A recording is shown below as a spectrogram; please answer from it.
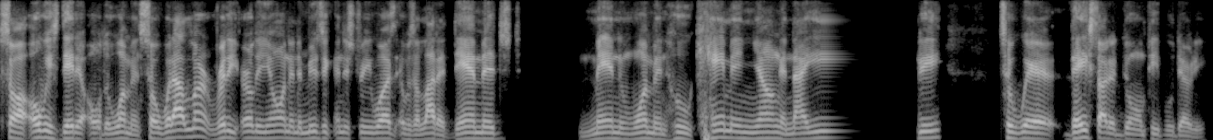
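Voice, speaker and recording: An independent rap artist in his thirties talks live into his streaming mic in a casual monologue, loose, candid and rambling, often saying "you know what I'm saying." His pitch is plain middle-range and a little mellow, at a moderate pace. The recording is dry and close, with no room sound.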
